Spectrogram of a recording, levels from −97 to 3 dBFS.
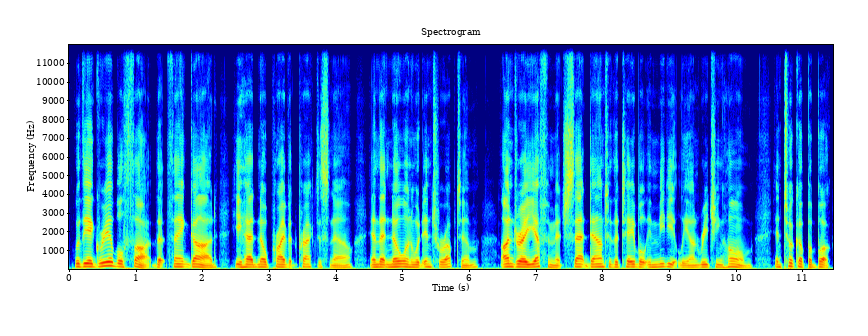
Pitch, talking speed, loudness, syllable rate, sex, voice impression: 135 Hz, 190 wpm, -20 LUFS, 5.3 syllables/s, male, masculine, very adult-like, middle-aged, thick, slightly tensed, slightly weak, slightly bright, slightly soft, slightly clear, slightly fluent, slightly cool, slightly intellectual, refreshing, slightly calm, friendly, slightly reassuring, slightly elegant, very kind, slightly modest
